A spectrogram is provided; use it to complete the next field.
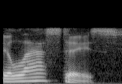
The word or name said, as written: elastase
